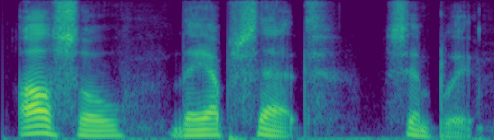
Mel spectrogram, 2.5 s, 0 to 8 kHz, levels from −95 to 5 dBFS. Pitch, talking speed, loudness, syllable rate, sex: 110 Hz, 75 wpm, -20 LUFS, 3.9 syllables/s, male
